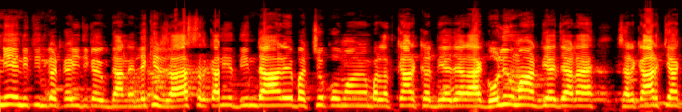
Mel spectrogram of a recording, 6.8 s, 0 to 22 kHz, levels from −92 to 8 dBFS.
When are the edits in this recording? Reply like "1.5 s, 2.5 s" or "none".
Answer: 2.3 s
